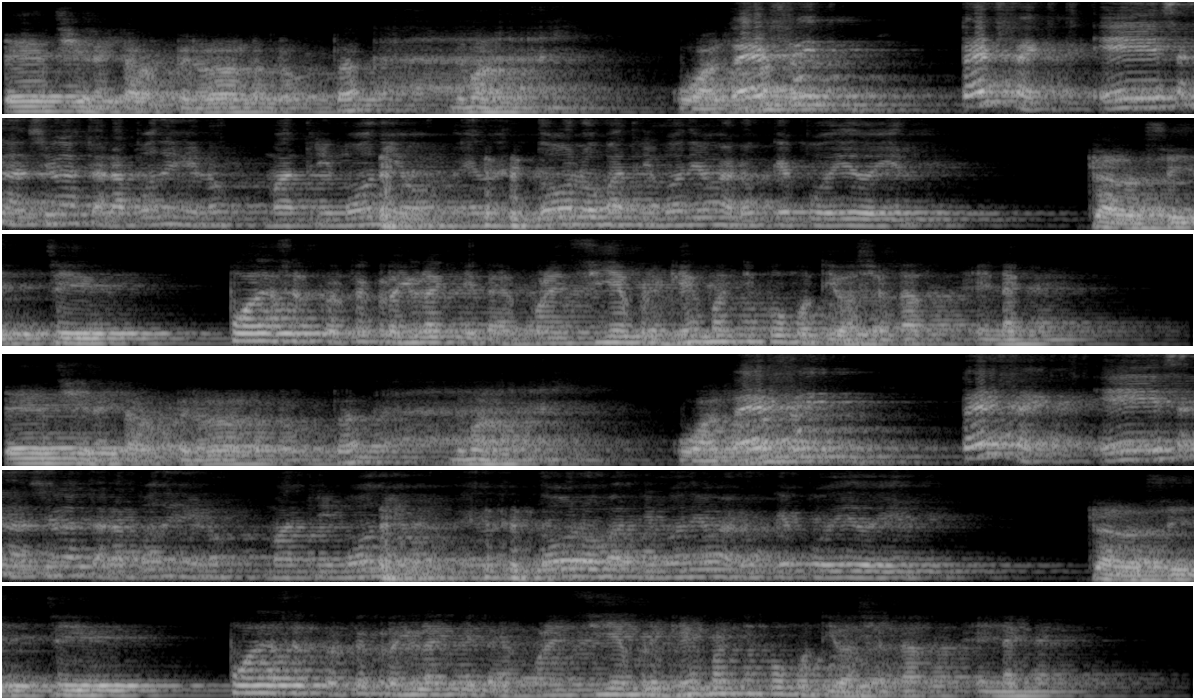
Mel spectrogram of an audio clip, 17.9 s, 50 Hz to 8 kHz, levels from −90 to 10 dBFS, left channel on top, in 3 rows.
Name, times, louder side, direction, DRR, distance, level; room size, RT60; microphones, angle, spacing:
voice 1, 0.0-2.5 3.4-3.9 8.5-8.6 11.4-12.5 13.1-17.0, left 1 dB, 30° left, 0 dB, 4.9 m, -27 dB
voice 2, 1.9-2.8 3.7-4.1 4.8-10.5, left 2 dB, 75° left, 1 dB, 6.5 m, -30 dB
27.5 x 18.5 x 8.7 m, 1.2 s
head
